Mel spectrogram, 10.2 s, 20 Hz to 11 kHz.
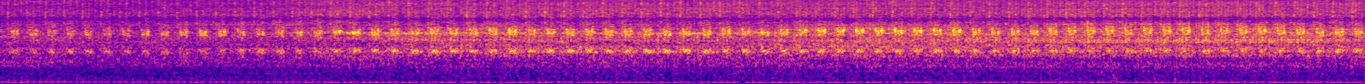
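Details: Grand Am with swapped 3800 supercharged engine, idling with exhaust leaks: steady idle with sharp even tapping about three or four beats a second; owner unsure whether rod knock, lifter or loose rocker, not confirmed.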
